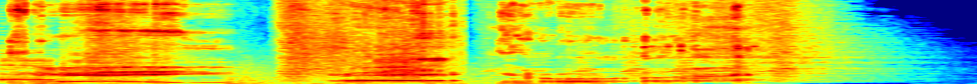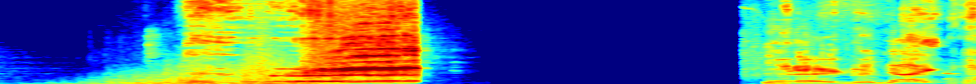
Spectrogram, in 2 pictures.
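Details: Compilation of a friend's burping clips recorded over several months: long, loud, drawn-out voiced belches that fade gradually over background music; burp.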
